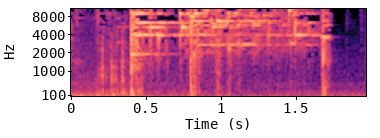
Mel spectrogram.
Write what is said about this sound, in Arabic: هذا اكيد انت طبعا يعني اي احد عندك في البيت اذا كسره الله يعينه كذا بيجي تهزيه خصوصا اذا كان يعني من النوع المميز حق الضيوف ما يطلع لي في المناسبه كسر اي كسر كاسه او صحن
